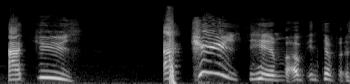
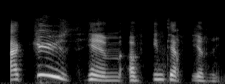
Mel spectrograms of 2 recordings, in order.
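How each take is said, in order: First: Mock accent read that came out loud; accidental shout. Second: Said in the usual way. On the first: Shown as a demonstration. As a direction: accuse him of interfer- said louder than meant. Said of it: "I didn't mean to scream that". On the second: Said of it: "sorry, I didn't mean to scream that".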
